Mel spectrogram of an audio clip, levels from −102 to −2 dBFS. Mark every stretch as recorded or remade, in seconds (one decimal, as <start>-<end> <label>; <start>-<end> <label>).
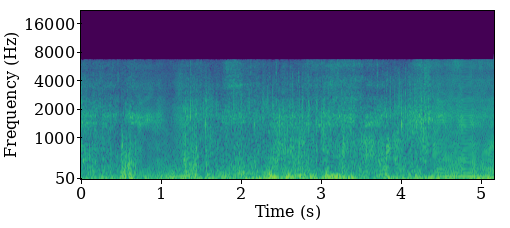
0.0-0.7 recorded; 0.7-1.3 remade; 1.3-4.4 recorded; 4.4-5.2 remade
